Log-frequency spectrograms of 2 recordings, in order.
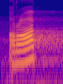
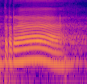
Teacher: Ra dibaca tebal karena dia adalah posisinya harkatnya fathah ya. Rob jangan ra, tapi bentuk lidahnya agak sedikit tertutup. Kalau ra itu dia mulutnya terbuka.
